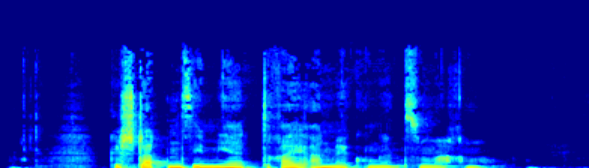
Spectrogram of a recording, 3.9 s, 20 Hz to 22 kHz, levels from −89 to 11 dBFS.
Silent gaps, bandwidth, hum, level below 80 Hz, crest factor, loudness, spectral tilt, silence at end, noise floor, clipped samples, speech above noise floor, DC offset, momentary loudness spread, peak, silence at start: none; 16 kHz; none; -66 dBFS; 18 dB; -27 LUFS; -5.5 dB/octave; 0.7 s; -59 dBFS; under 0.1%; 32 dB; under 0.1%; 12 LU; -10 dBFS; 0.75 s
